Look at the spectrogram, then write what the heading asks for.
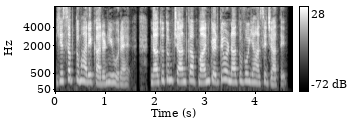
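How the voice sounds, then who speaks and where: A woman voicing a mild, reasoning farmer's wife in an animated moral story. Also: fairly high pitch, a little fast, no echo, close to an everyday voice. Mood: reproachful.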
